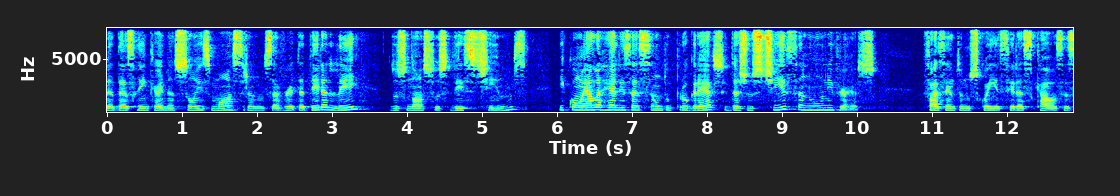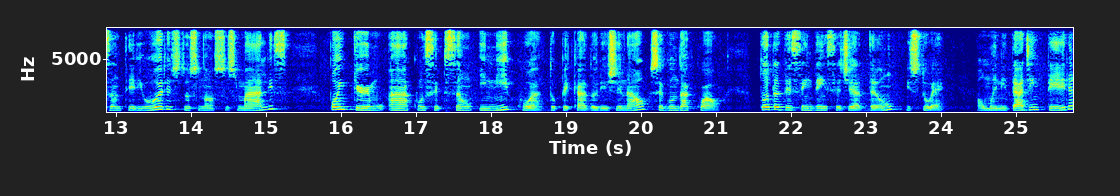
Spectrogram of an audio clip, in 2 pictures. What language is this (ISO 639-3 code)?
por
